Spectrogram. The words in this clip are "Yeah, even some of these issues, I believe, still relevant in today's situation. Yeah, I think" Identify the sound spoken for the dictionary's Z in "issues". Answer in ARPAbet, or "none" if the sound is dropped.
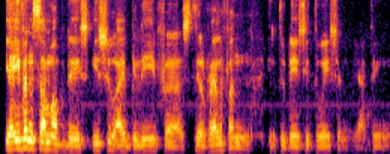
none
